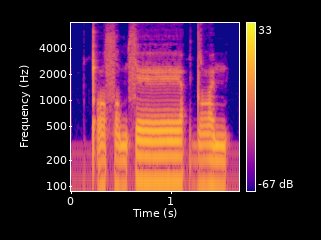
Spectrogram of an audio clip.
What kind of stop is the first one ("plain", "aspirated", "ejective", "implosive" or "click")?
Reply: ejective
